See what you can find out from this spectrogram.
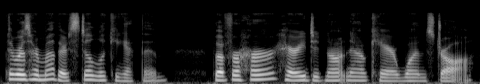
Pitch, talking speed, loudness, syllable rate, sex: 190 Hz, 225 wpm, -19 LUFS, 5.5 syllables/s, female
